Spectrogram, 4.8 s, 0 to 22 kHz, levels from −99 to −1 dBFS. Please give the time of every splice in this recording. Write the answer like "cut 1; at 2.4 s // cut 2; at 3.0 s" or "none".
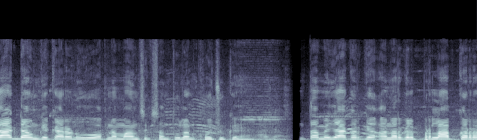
cut 1; at 3.1 s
